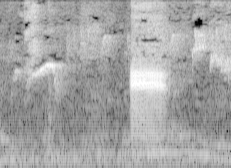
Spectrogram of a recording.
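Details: A very clever crow chick lets out one loud, flat, grating caw after a soft rising squeal, against a quiet indoor background.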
